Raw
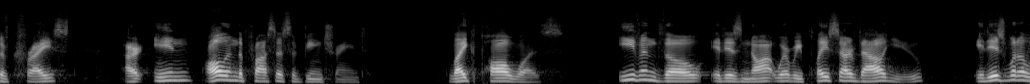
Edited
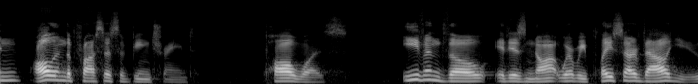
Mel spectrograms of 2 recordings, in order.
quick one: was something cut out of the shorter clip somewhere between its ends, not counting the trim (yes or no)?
yes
